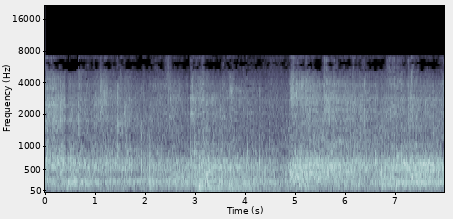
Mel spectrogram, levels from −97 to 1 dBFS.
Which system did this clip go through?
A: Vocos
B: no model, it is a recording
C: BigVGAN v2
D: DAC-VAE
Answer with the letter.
A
